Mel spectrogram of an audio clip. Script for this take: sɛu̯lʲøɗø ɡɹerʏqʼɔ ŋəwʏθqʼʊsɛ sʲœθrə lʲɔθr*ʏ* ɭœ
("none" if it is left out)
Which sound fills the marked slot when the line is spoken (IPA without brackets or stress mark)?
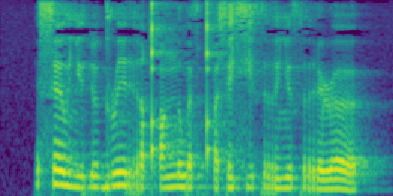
ɛ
